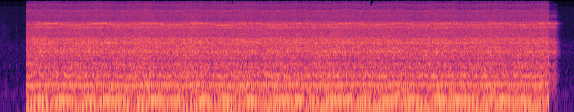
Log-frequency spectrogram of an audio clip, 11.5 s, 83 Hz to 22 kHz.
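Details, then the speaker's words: Genset engine under a factory load swinging from 98 to 170 kW. Heavy drone with a slow rise-and-fall surge as speed hunts between 1477 and 1538 rpm. "so you can hear the engine was hunting uh i was looking at it at just at this few seconds it was going from 1477 to uh 1538 rpm back and forth"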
